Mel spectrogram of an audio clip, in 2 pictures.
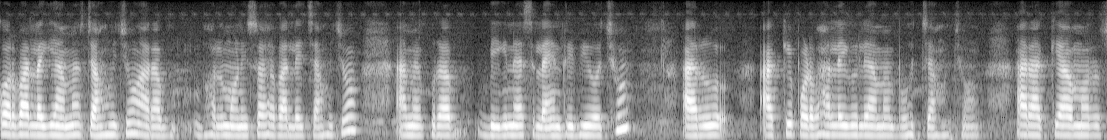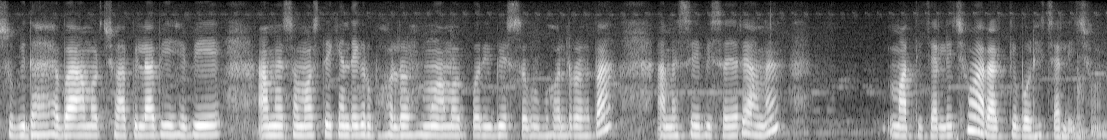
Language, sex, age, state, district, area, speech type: Odia, female, 30-45, Odisha, Bargarh, urban, spontaneous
